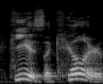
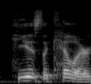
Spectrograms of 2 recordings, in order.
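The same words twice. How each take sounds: First: It is said in an over-excited, hyped-up way. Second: It is said in a calm, normal way.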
